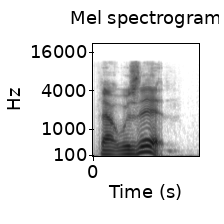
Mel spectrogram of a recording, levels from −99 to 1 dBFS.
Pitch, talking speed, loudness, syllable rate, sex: 140 Hz, 225 wpm, -13 LUFS, 6.5 syllables/s, male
